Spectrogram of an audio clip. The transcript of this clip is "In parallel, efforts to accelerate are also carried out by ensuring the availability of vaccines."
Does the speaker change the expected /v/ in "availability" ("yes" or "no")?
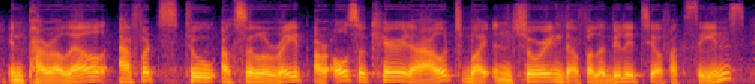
yes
